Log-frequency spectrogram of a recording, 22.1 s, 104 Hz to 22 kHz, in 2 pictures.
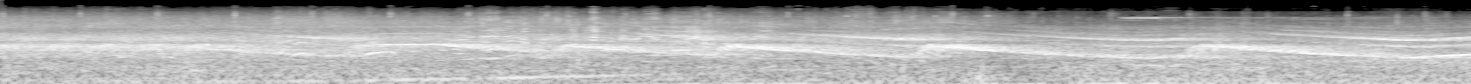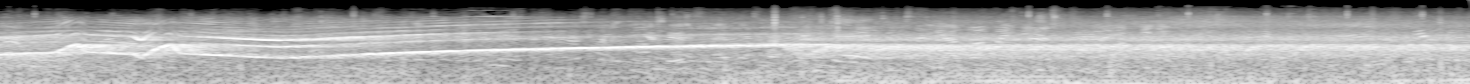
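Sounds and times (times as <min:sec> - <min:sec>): city street traffic: 0:00.0 - 0:22.0
emergency siren wailing: 0:00.0 - 0:22.0.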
